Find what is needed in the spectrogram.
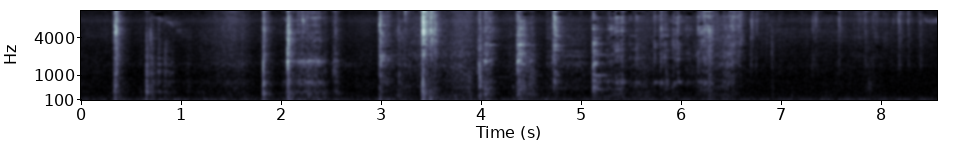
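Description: Metal tools and small casting moulds being handled and set down on fire bricks: a run of irregular sharp clicks, clinks and knocks, busiest in the middle and thinning out near the end.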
